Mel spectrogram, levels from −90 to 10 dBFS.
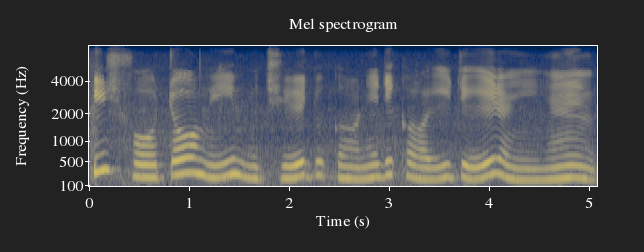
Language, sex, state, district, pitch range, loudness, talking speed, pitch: Hindi, female, Madhya Pradesh, Katni, 205-250 Hz, -18 LUFS, 105 wpm, 220 Hz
